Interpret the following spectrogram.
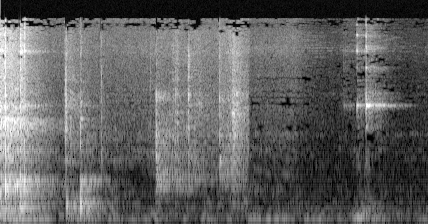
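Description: Cumin seeds hitting hot oil in a nonstick pan and sizzling in short hissy bursts, loudest as they go in at the start. A brief clink comes near the end.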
